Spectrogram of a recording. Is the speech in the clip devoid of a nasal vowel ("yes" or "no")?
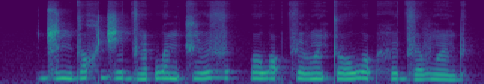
no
